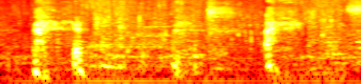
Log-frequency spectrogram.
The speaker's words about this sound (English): So Rambo's washing his face and hair in the basin there or whatever.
